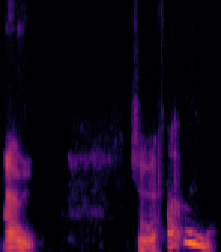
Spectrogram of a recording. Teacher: Yeah, I mean, so Ao is a very unusual name with only 2, but you have to sound both the A and the O, but all the vowels are also short. There are no long vowels.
